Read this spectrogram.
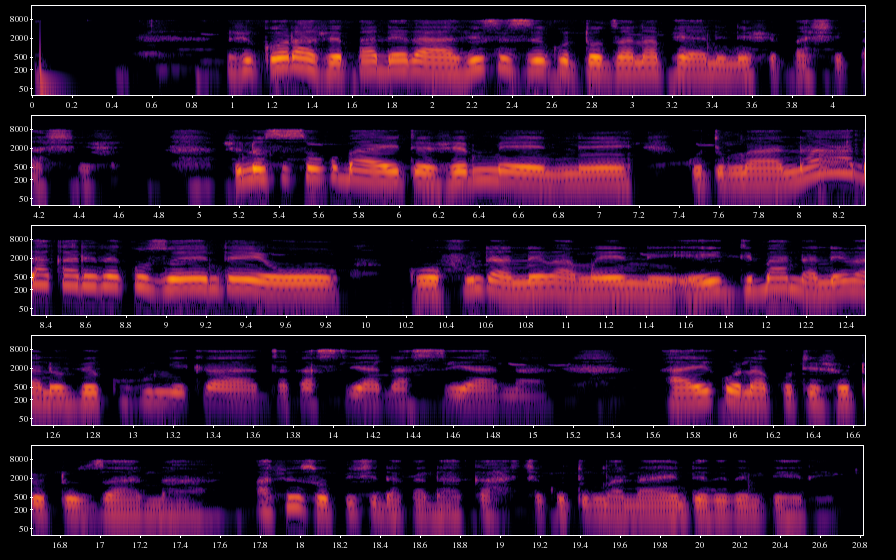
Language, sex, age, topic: Ndau, male, 25-35, education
